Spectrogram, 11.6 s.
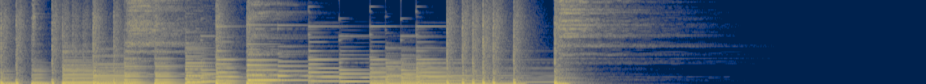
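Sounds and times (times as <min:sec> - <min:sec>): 
keyboard music: 0:00.0 - 0:07.2.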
